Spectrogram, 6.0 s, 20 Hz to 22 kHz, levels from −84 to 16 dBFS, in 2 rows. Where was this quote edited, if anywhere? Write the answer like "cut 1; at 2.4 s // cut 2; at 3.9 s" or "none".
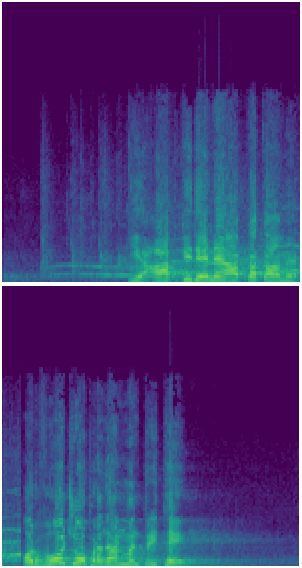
cut 1; at 3.0 s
